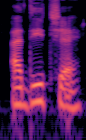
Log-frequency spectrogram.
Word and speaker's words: Adichie: It's Chimamanda Ngozi Adichie, A-D-I-C-H-I-E.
